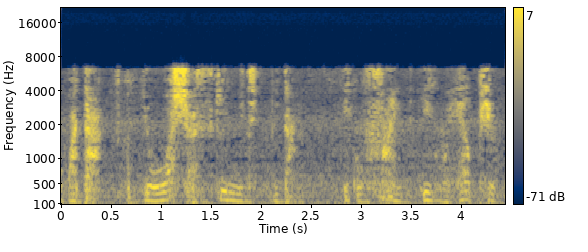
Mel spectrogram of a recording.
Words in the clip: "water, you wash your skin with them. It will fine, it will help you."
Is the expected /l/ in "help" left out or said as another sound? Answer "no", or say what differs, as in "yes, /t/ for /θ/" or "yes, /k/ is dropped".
no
